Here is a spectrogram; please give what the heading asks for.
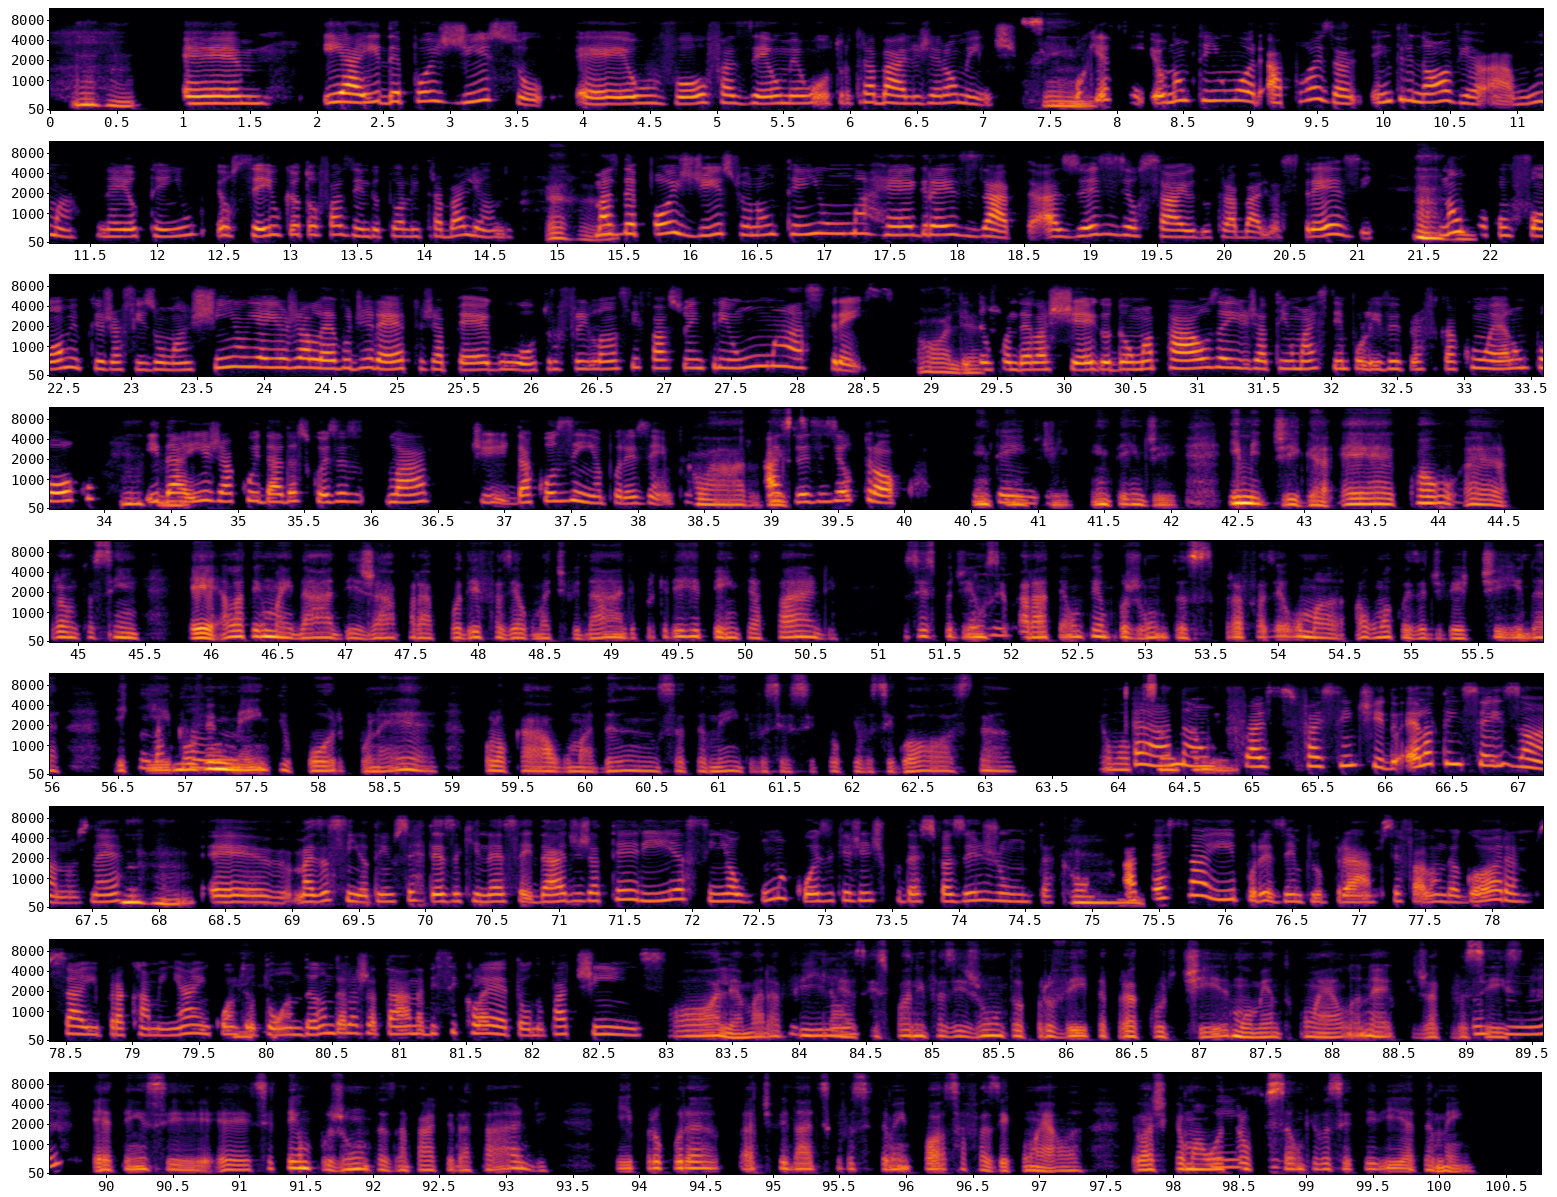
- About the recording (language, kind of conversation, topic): Portuguese, advice, Por que eu sempre adio começar a praticar atividade física?
- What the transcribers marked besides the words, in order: tapping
